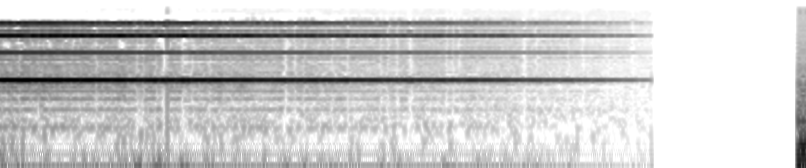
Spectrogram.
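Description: A single struck bell ringing out, a clear tone with several higher overtones, fading away over about four seconds.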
